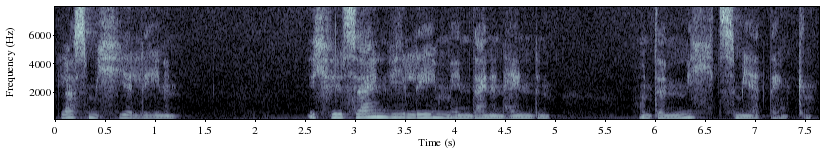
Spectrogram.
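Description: An actress playing a frightened young bride who pleads in a breathy, often whispered voice, in a classic radio play. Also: female voice, lowish voice, slow pace, long pauses, dark tone, a little hiss or hum. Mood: despairing. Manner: pleading, trembling.

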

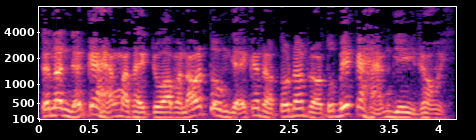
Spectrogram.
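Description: A man's voice: mid-range voice, rapid-fire, a bit bright, husky, distant mic. A man lecturing as a Buddhist monk, ranting indignantly with lots of repetition. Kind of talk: impassioned Dharma lecture.

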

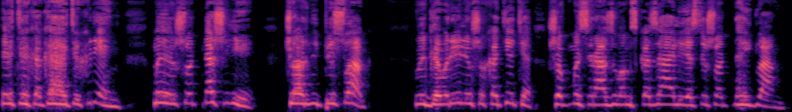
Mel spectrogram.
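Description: A frightened, wounded goblin messenger. His voice is very high and squeaky, hoarse and breathy, with a sharp edge. He pleads breathlessly. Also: steady tone, normal speed, dry recording, studio quality, exaggerated voice. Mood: panicked.

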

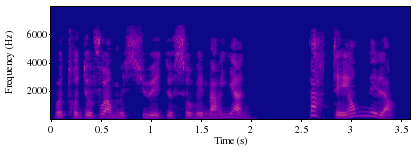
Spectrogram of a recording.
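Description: A woman's voice: deep voice, big pitch swings, moderate pace, no echo, dull audio. A woman reading the part of a brave, grim young male peasant fighter who pleads solemnly and urgently.

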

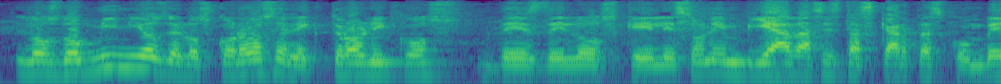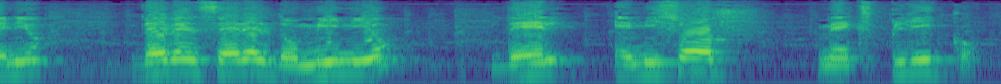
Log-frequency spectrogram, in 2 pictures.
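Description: A man's voice: medium pitch, a little mellow. Man, radio host, casual debt advice, talks straight to listeners, acts out little dialogues. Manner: conversational, addresses listeners directly, acts out example dialogues.

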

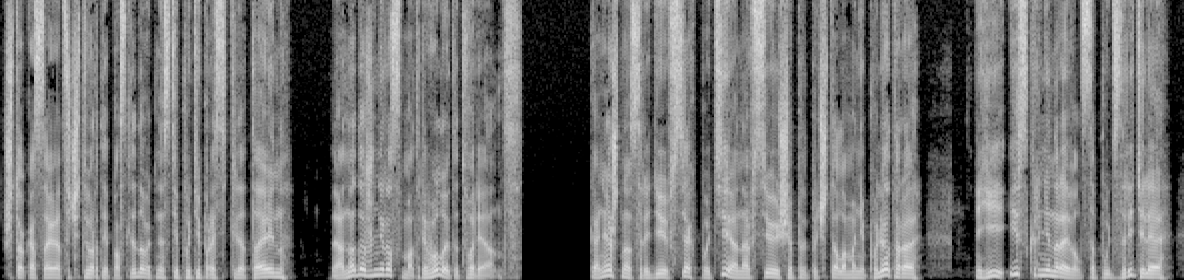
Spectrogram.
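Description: A man narrating a fantasy audiobook in a steady, even reading voice. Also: mid-range voice, quick pace, no echo, clean studio sound.

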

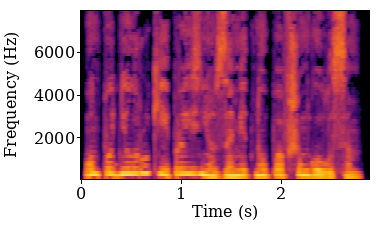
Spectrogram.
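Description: A woman narrating a science-fiction audiobook in an even, measured reading. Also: on the high side, no echo, studio quality.

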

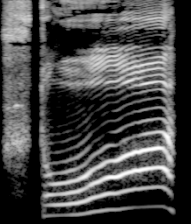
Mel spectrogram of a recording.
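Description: A man's voice: sits high, expressive, drawn-out words, clean tone, no room sound, clean studio sound, pitched above the performer's own voice, full character voice. A man reading aloud and voicing a middle-aged noblewoman, a flustered, indignant mother who keeps exclaiming in shock. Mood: aghast. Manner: exclaiming, aghast.

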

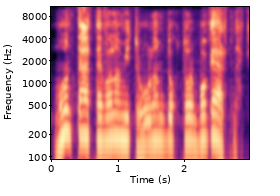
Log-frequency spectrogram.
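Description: Stern old scientist, measured and cold, somewhat raised pitch, as the male narrator voices him. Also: warm tone, natural voice. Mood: tense. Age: older.

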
